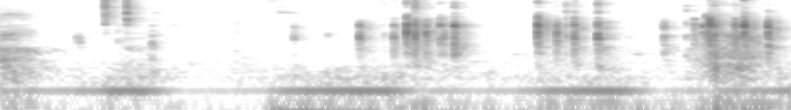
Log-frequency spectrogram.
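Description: Computer keyboard typing for ASMR, a run of soft clustered key clicks in uneven bursts, close and alone with a low steady hum underneath.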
